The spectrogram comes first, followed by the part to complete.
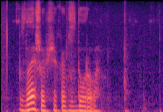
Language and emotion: Russian, neutral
